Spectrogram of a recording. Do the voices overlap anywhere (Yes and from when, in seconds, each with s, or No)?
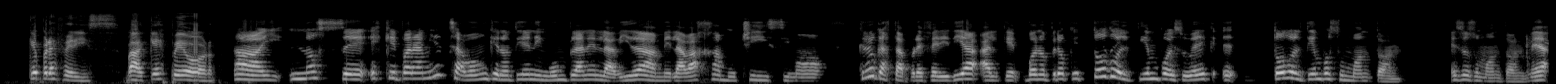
No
